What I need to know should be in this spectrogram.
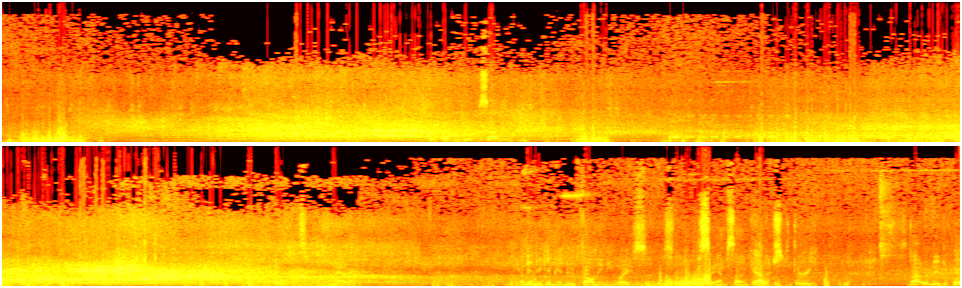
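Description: A middle-aged man talks close to a headset microphone outdoors.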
